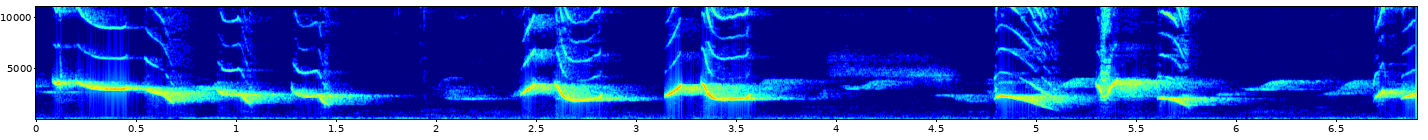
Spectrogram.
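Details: Sirtu singing as a lure to draw a rival's answer: clear descending whistles repeated in quick groups, then looping rising-falling notes with brief pauses between phrases.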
